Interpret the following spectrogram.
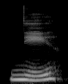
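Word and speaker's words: knee: Ni has a silent K.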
